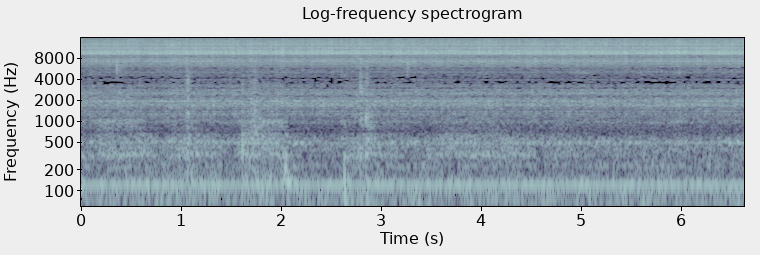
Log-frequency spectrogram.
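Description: Steady hiss of a water tap left running, with a few faint rustles as a wet sheet face mask is peeled from its backing and unfolded.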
